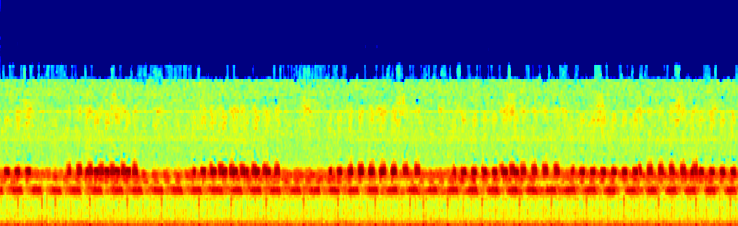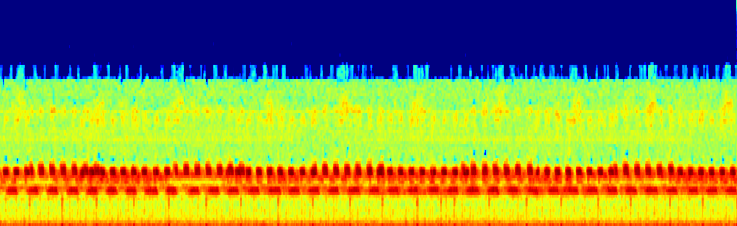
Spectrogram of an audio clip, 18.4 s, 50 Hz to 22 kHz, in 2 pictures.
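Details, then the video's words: Insects calling on a countryside night, 17 August 2022: a dense, steady chorus of high, rapidly pulsed chirps in two layered pitches, several callers overlapping without pause, over a faint low rumble. "시골밤 벌레소리"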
